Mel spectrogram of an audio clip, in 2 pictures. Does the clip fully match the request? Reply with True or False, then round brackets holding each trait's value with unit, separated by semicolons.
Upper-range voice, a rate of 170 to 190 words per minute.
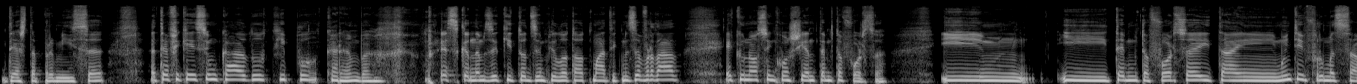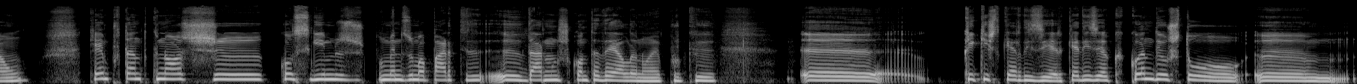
False (195 Hz; 145 wpm)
